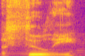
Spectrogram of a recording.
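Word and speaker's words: Thule: Thu pronounced Thulli.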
